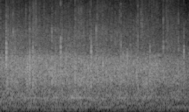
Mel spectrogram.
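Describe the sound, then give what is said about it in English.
An audience applauds steadily, a dense wash of many hands clapping at an even, moderate loudness throughout, with no voices rising above it. “So, yeah, you can clap for that.”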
